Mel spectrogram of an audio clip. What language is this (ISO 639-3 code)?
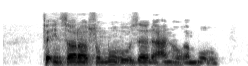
ara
